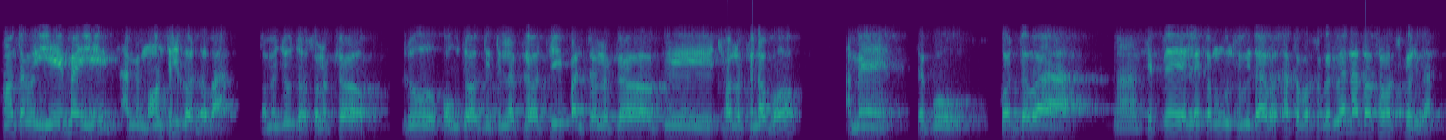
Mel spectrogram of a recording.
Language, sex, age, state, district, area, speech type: Odia, male, 60+, Odisha, Khordha, rural, conversation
